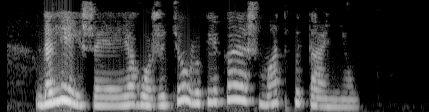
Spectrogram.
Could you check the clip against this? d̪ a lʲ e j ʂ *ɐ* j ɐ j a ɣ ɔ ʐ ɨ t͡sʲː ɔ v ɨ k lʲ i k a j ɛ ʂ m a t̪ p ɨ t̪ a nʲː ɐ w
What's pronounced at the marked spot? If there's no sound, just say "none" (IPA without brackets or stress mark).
ɐ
